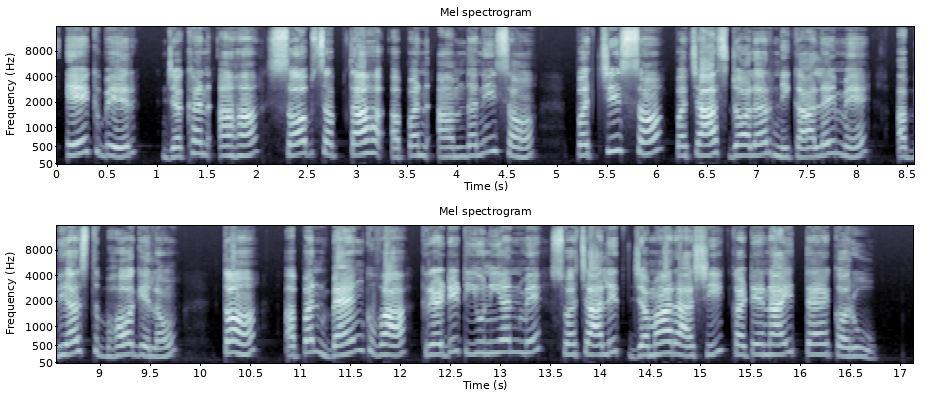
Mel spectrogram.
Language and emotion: Maithili, neutral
